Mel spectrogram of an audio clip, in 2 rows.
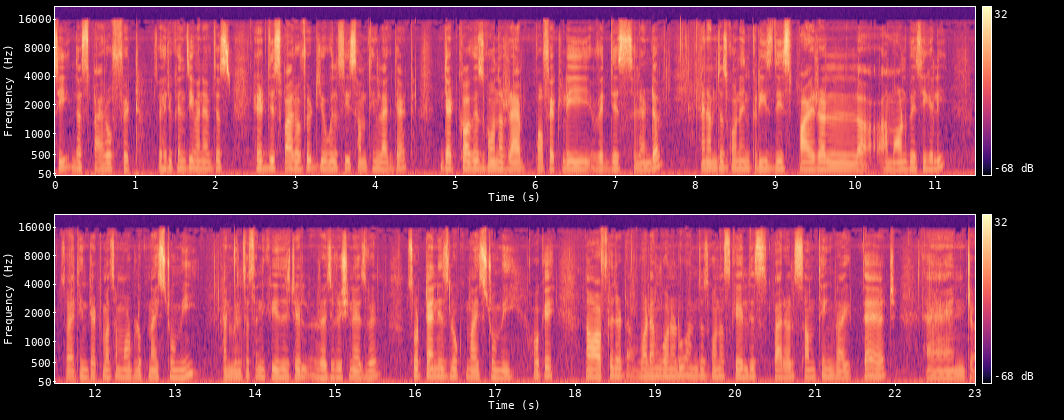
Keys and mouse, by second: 2.0 shift+click, 2.5 middle click, 2.8 shift+middle click, 7.6-7.9 shift+middle drag, 9.9-13.3 drag, 14.2-15.5 drag, 16.8-18.0 middle drag, 19.3 click, 20.4-22.2 drag, 22.8 middle click.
